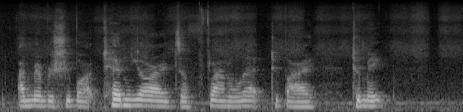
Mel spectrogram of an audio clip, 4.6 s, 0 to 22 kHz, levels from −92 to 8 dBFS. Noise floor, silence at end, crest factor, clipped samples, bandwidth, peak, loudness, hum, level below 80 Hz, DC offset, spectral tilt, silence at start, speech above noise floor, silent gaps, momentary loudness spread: -51 dBFS; 0.1 s; 22 dB; under 0.1%; 20 kHz; -8 dBFS; -29 LUFS; none; -60 dBFS; under 0.1%; -6.5 dB/octave; 0.05 s; 23 dB; none; 10 LU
